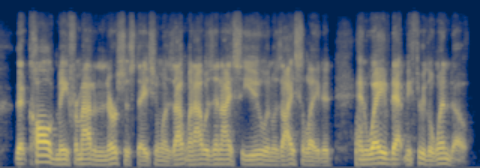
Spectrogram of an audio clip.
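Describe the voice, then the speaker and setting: The recording is very clean, with a silent background. A man talks at a fairly quick pace in an ordinary speaking voice, fairly low in pitch with ordinary pitch variation. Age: 50s. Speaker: evangelist. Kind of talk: interview.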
